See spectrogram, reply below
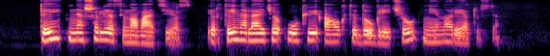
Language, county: Lithuanian, Klaipėda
